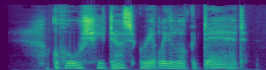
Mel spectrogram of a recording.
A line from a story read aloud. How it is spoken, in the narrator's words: whispered Ruby Gillis nervously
